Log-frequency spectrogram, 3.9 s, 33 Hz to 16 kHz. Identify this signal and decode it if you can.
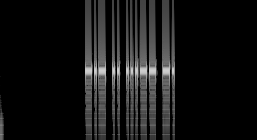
Morse code, heard as a keyed tone, about 36 wpm, 690 Hz. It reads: KI3N
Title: USA Call Signs - 3x Character Spacing - 35wpm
